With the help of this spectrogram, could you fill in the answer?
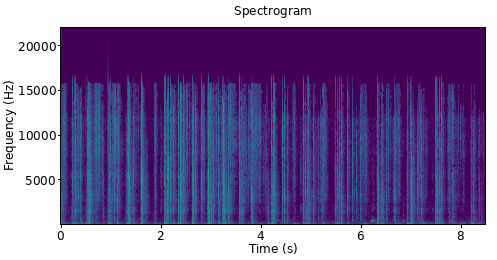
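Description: Long nails tap and lightly scratch the glossy front of a cardboard box of acrylic paint pens. The result is a rapid, uneven run of short, dull, low taps that die away almost instantly, with faint papery scratching between them.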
